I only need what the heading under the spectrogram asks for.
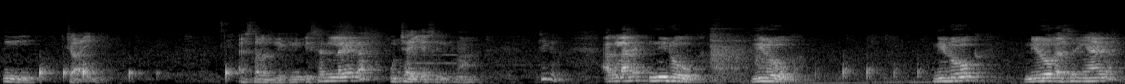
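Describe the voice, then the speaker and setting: A man teaching an online exam-prep lesson, spelling out words slowly and checking in with his students often. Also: medium pitch, fairly bright tone. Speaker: Hindi teacher. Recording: muffled echoey room, faint background hum.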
